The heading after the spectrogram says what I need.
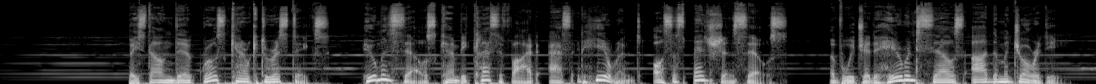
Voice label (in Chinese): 男 英文旁白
